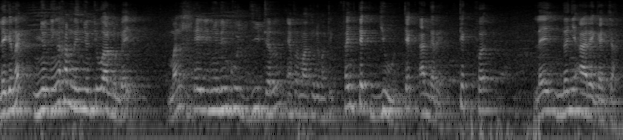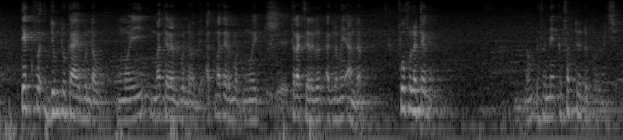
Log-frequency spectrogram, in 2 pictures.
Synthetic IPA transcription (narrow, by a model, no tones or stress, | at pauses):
lɛɡənɐk̚ɲunɲiŋɡɐxɐmnɐɲunt͡ʃiwaːldumbɐj | mɐntɐjdiɲundiɲkuɟiːtɛlɛnfɔrmasɔdimɐtikfɐɲtɛkɟiwtɛkaŋɡɐɾɛ̰ | tɛkfɐ | lɐjlɐɲiʔaɾɛɡɐɲt͡ʃɐtɛkfɐɟumtukaːjbundɐw | mɔjmɐtɛɾɐlbundɐwdḭʔɐkmɐtɛɾɛmɐmɔjtɾak̚tɛɾɐlɐɐɡ̚lɐmɐjʔɐndɐm | fofulɐtɛɡu | dɔŋdɐfɐnɛkːɐfɐk̚tədɐpɾo̰disɔ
